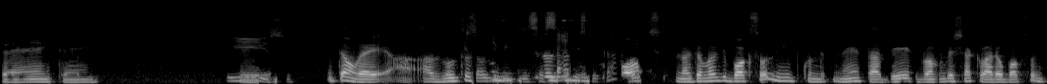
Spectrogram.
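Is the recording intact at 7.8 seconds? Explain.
Yes, the audio is intact at 7.8 seconds, with no dropout, click, distortion or other fault at that moment.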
